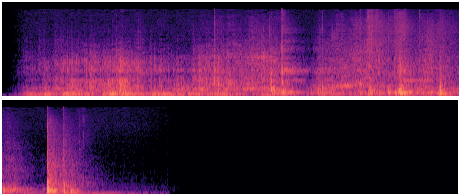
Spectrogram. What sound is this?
mp garbage cans
Garbage can slides across floor.
can, garbage, garbage-can, movement, sliding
